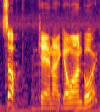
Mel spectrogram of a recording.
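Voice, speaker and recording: A man playing a gabby, jokey, excitable robot who is eager for adventure. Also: a little high, takes it slowly, faint music behind, full character voice. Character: chatty, eager, jokey little male robot.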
